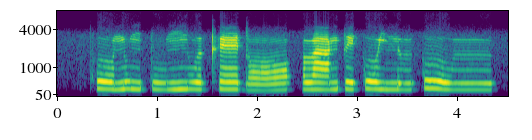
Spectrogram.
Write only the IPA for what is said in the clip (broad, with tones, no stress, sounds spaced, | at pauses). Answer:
kʰ oː˧˩ n u˧˩ ŋ k uː˩˧ ŋ ɲ u˧˩ ə̯ kʰ ɛː˧ d ɔː˩˧ | ʋ aː˩˧ ŋ p e˩˧ k oː˧˩ j n ɯː˩˧ k oː˥˨ ʋ ɯː˩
